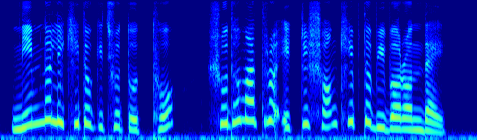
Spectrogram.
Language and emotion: Bengali, neutral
